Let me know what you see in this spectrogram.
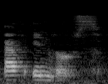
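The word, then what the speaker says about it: f⁻¹: is pronounced is just F inverse okay so you don't even say the negative one that's just part of the notation so we have the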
